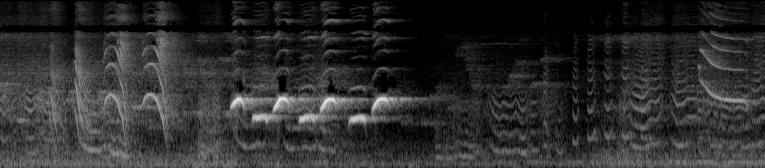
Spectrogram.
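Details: Singing black-throated laughingthrush: a quick run of soft arched notes, then four ringing whistled phrases repeated at a steady pace, trailing into quiet chatter and a final high, descending whistle.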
